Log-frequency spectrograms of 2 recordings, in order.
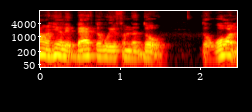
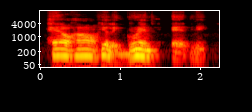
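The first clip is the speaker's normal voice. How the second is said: ordinary delivery, nothing marked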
